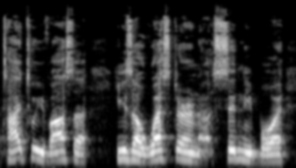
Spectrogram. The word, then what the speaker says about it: Tuivasa: And from what I've seen from I don't know how to say his last name, Tuivasa, is that how you say it? Yeah, Tuivasa.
